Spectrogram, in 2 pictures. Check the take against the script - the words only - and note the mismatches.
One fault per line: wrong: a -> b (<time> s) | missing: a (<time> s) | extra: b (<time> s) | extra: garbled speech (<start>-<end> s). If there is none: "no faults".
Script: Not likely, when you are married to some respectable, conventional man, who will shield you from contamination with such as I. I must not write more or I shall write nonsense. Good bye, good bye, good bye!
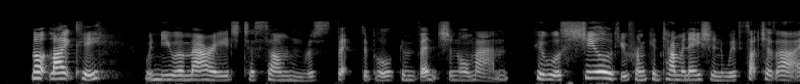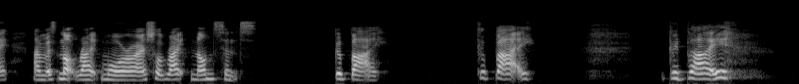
no faults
